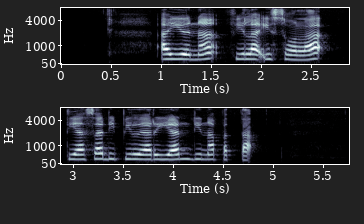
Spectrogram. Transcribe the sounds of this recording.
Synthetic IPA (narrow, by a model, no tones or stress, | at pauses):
ʔajənafilaʔisola | t̪iasadipilaɾiandinapət̪a̰ʔ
